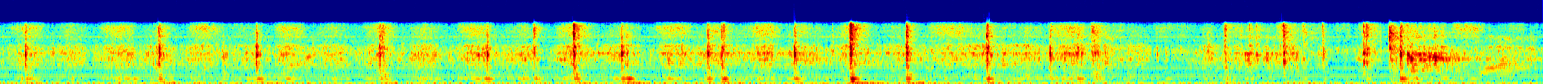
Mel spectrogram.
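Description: Sewer inspection camera push cable being fed down the line, with irregular clicking and knocking, a few clicks a second, over a steady hum.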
